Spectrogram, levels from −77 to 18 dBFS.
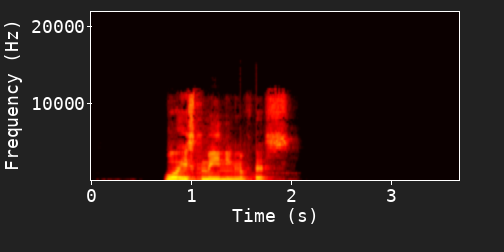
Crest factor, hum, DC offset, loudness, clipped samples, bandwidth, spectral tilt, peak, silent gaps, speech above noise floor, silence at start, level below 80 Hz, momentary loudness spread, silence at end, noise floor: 20 dB; none; under 0.1%; -17 LUFS; under 0.1%; 12.5 kHz; -3.5 dB/octave; -2 dBFS; none; over 74 dB; 0.75 s; -56 dBFS; 12 LU; 1.75 s; under -90 dBFS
